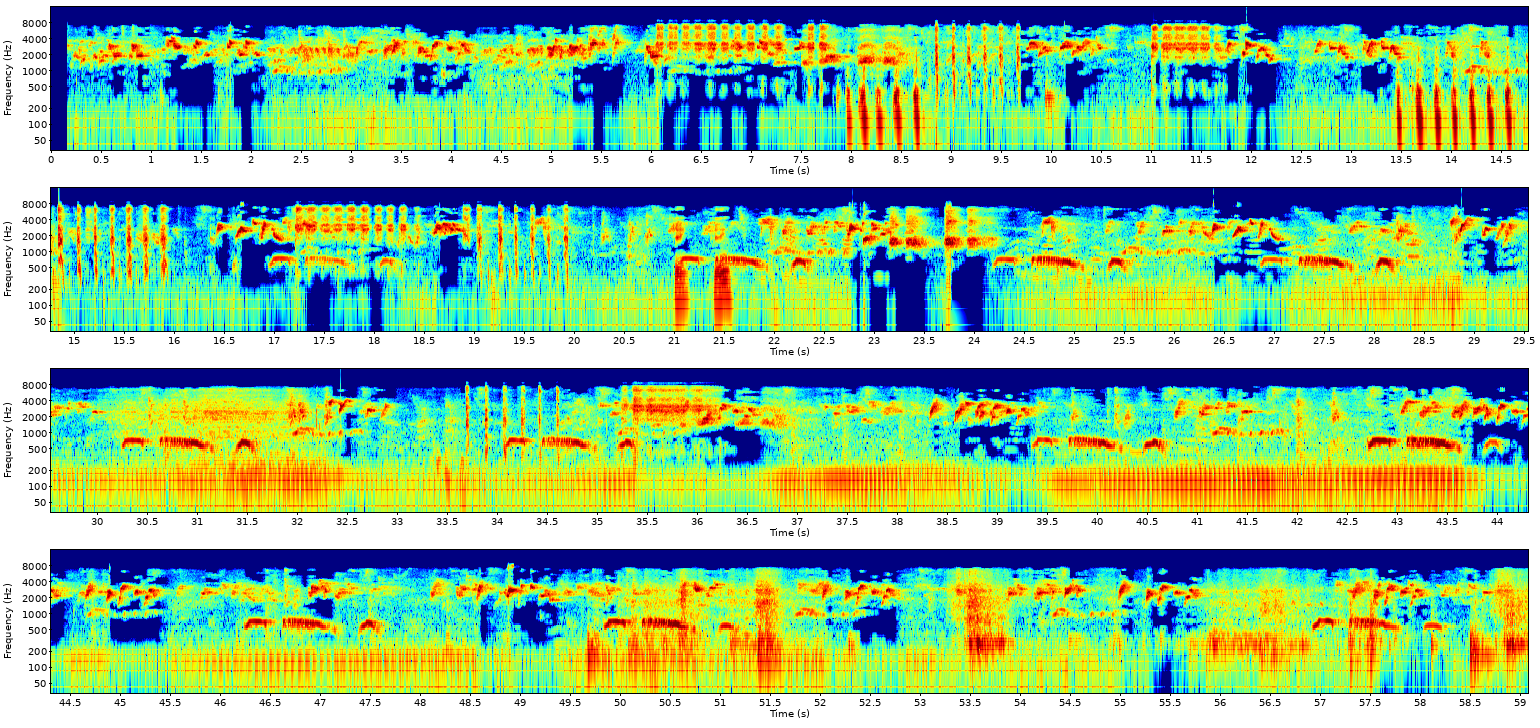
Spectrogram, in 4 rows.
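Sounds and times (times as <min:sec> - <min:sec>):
birds singing chirping phrases: 0:00.2 - 0:59.0
brief noisy bursts: 0:11.0 - 0:11.8, 0:35.4 - 0:36.2.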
